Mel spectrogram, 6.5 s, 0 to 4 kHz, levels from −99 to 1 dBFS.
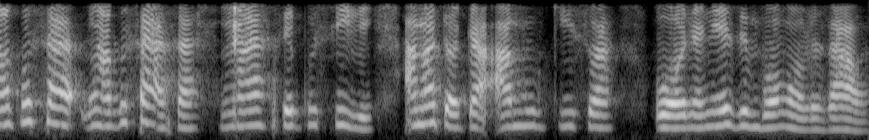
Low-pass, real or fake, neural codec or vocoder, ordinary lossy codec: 3.6 kHz; fake; codec, 16 kHz, 4 kbps, FreqCodec, smaller model; none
